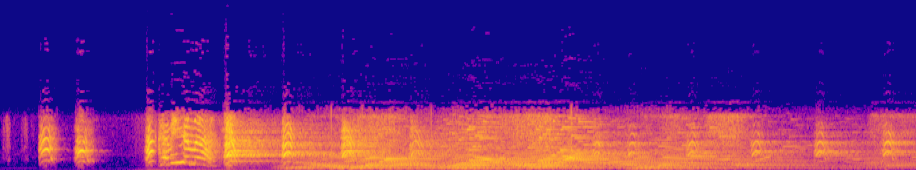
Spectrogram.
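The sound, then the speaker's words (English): A few sharp barks open, then a group of dogs barks and howls together in pitched tones that rise and fall like a familiar song, loud and continuous to the end. “Meanwhile, in another dimension, a group of dogs get together to sing a familiar song.”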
